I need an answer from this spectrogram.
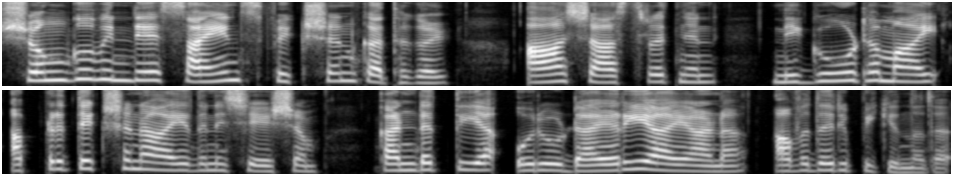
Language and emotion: Malayalam, neutral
